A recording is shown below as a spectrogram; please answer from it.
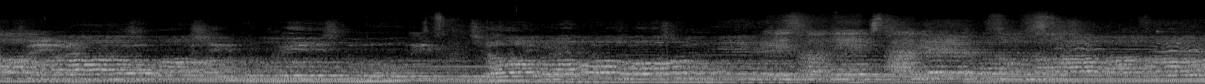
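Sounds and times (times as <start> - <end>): choir singing a hymn: 0.0 - 12.0
low accompaniment: 0.0 - 12.0.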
